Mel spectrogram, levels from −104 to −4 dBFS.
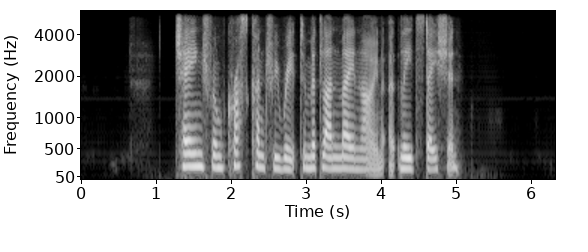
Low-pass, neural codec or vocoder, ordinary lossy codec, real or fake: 5.4 kHz; codec, 16 kHz, 0.5 kbps, X-Codec, HuBERT features, trained on LibriSpeech; none; fake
